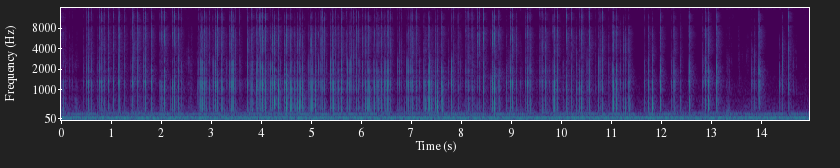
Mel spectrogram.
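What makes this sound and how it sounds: A clear plastic phone case filled with gold glitter, a hollow and seemingly empty shell, is held in both hands and tapped and scratched with long acrylic nails. Rapid, dense, crisp clicks and light scratching run throughout over a steady low hum, each tap dying away almost instantly.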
